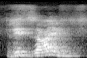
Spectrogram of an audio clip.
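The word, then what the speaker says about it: resign: देखिए ये रहा आपका एन, इससे पहले आया जी, पढ़ेंगे इसको साइन, डिजाइन, रिजाइन, फॉरनर, फॉरनर, जी नहीं पढ़ेंगे, एन से पहले आ रहा, फॉरनर का मतलब विदेशी, बिल्कुल।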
